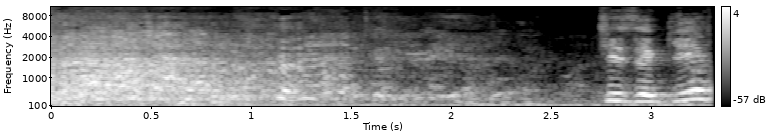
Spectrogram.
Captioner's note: crowd laughs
